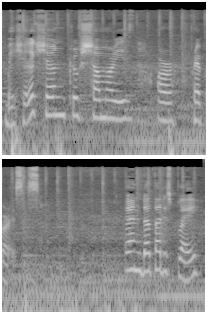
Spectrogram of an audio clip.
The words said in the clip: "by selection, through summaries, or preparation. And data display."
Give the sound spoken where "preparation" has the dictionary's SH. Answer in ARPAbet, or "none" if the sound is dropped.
S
